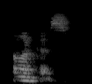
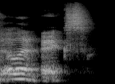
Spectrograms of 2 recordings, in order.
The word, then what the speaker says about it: Olympus: Olympus. Mount Olympics.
